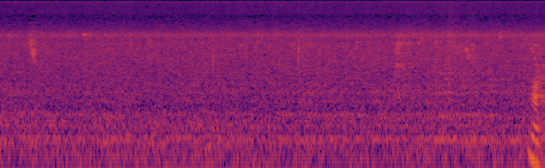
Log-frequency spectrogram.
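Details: Honey bee colony, strong and well developed for July, with a good breeding queen, humming steadily inside the hive; a low mechanical hum runs under the first half, and scattered soft clicks and knocks occur.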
